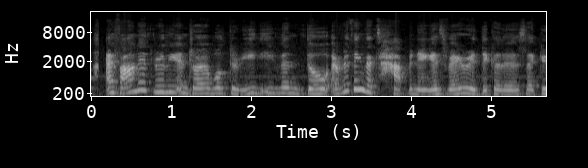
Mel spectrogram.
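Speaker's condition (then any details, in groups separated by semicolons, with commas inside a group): No condition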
